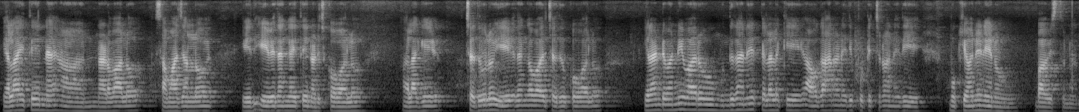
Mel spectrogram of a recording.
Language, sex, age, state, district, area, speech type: Telugu, male, 18-30, Andhra Pradesh, Konaseema, rural, spontaneous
